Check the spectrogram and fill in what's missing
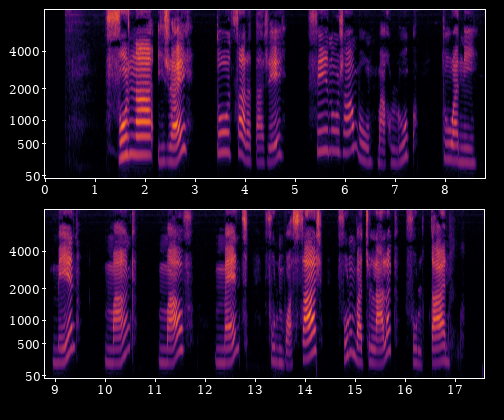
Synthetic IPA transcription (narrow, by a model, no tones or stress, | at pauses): v̥uɾunəiraj | t̪ot͡saɾat̪aɾe | fenuzambumahuluku̥ | t̪uani | menə̥ | maŋɡə̥ | mavu̥ | ment̪i̥ | v̥ulumbwasaɾi̥ | v̥ulumbat͡sulalakə̥ | v̥ulut̪ani̥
